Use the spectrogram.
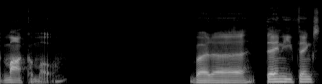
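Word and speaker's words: Makomo: crumbles to nothing and i think i may have said uh makamo's name wrong i said mokomos but it was makamo but uh then he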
